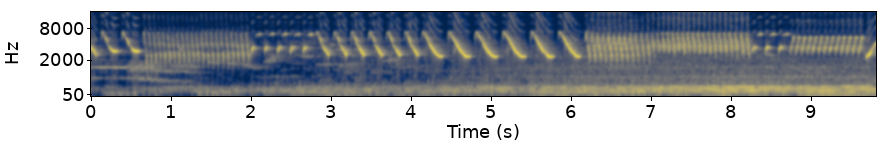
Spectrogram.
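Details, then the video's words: Canary singing a long, lively song, played as a morning master recording for training young songbirds: dense buzzy high trills, then a run of clear descending whistled sweeps about four per second, then fast rattling trills, continuous and high-pitched. "Kicau Burung Kenari 86 II GACOR PANJANG"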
